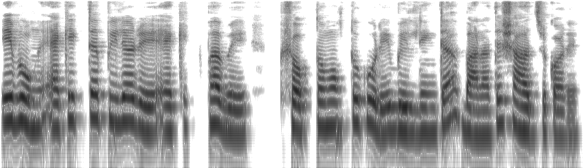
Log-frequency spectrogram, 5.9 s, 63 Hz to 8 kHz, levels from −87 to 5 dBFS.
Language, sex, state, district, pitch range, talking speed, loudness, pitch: Bengali, female, West Bengal, North 24 Parganas, 180-225 Hz, 145 wpm, -18 LUFS, 205 Hz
